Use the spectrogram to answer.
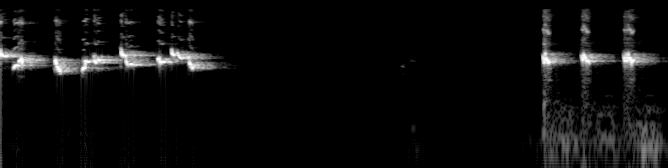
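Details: Female yellow-vented bulbul calling a male, a sharp fighting call used as a lure for caged birds: bursts of quick chirpy notes clustered together, a pause, then three more spaced chirps.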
